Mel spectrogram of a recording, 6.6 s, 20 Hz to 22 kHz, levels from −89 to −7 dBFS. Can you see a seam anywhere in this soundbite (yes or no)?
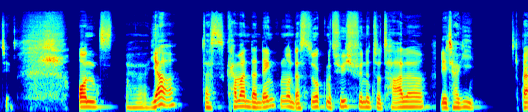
yes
